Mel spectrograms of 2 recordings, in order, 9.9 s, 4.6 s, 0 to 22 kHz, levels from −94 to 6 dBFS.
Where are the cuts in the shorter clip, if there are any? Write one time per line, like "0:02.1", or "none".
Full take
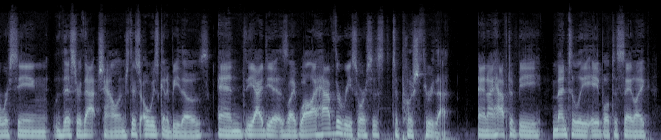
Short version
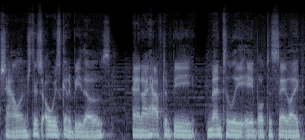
0:01.6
